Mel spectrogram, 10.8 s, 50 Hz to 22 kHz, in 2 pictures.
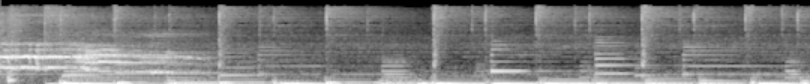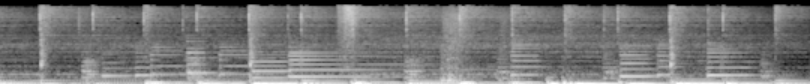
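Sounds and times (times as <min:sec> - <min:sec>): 
rooster crowing: 0:00.0 - 0:01.5
upbeat instrumental track with bouncy rhythm: 0:00.0 - 0:10.7.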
